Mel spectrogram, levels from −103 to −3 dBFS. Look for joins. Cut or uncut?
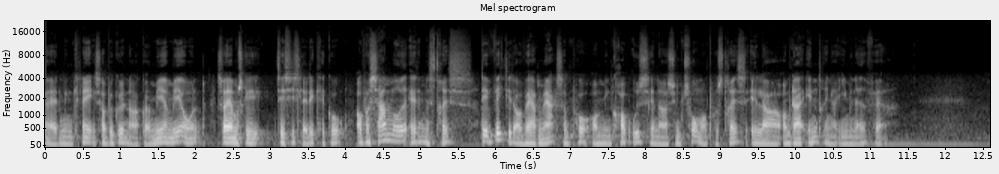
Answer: cut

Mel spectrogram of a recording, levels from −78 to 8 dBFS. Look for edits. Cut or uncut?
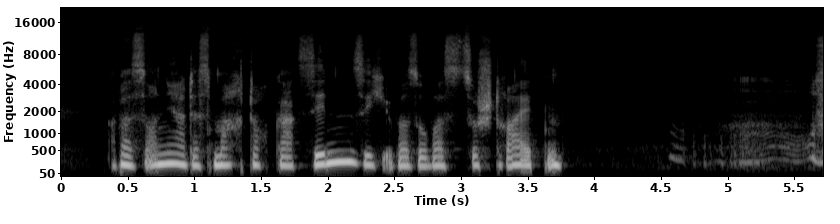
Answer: cut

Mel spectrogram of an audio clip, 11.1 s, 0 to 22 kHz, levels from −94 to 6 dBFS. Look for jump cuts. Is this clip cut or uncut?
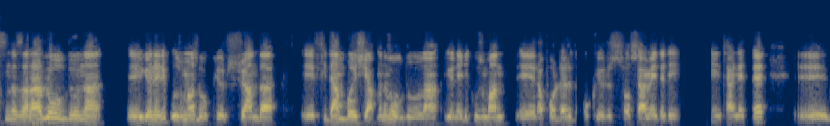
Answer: cut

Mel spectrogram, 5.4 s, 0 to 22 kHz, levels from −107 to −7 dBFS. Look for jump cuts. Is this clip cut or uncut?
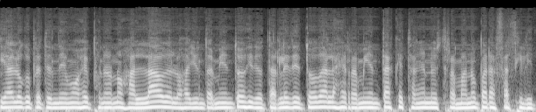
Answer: uncut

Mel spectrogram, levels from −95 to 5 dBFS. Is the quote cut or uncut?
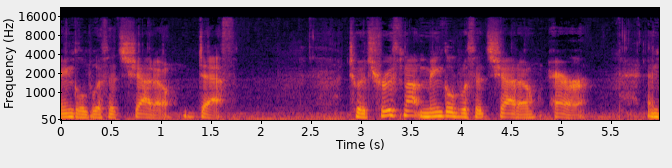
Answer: uncut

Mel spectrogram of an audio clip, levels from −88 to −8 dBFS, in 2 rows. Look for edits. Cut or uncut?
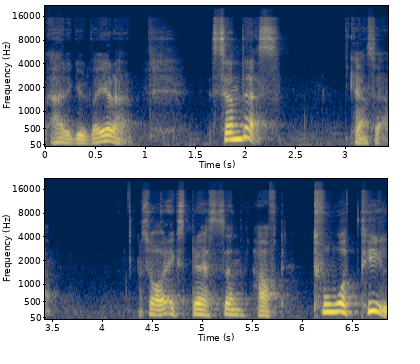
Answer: uncut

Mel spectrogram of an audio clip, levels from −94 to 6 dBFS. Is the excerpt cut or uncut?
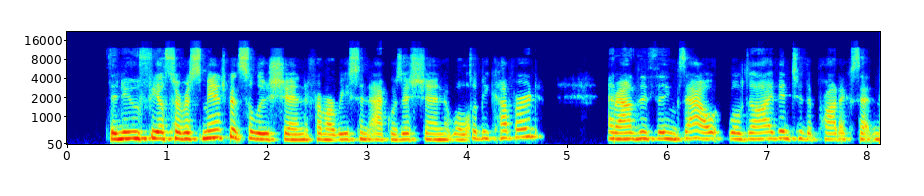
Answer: cut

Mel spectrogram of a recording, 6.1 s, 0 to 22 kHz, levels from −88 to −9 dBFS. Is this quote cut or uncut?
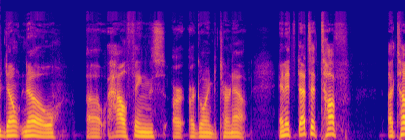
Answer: uncut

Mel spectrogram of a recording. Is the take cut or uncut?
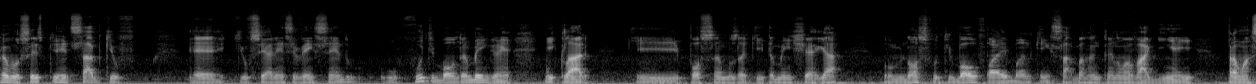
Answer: cut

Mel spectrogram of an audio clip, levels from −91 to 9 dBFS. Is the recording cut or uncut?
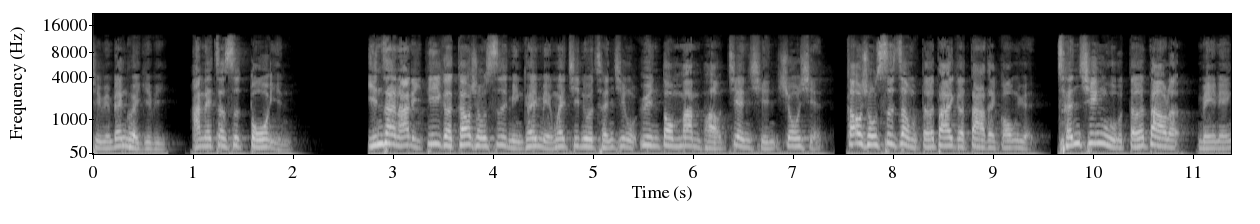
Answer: cut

